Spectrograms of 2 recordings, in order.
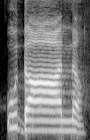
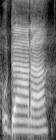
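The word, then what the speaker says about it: उदान: Udana. Not udana, udana. Vyana. Done? So this is all one syllable.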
